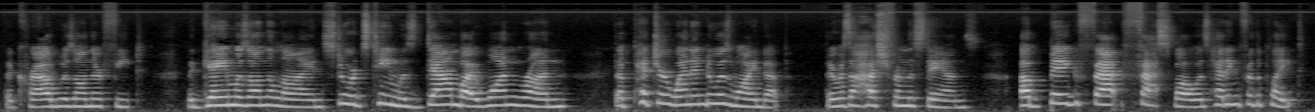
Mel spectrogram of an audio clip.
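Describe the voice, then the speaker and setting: A woman reading a children's storybook aloud as scripted narration, with deliberate, dramatic emphasis. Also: sits high.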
